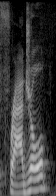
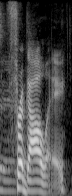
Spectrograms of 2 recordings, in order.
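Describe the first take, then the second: First: The name is said like the English word fragile. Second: The name is said differently from the word fragile. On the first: The speaker calls it wrong. "people mispronounce my last name all the time, and they say they say fragile" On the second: The speaker calls it right. "but it's fragale"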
